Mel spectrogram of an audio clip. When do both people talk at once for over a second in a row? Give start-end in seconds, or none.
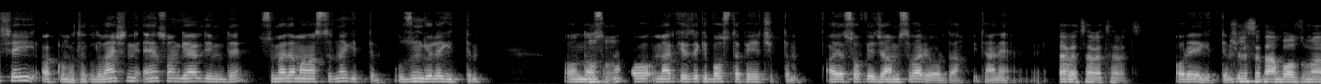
none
